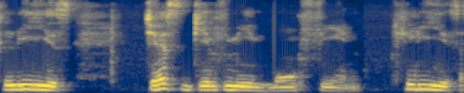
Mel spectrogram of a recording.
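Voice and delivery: slow, earnest, pleading, begging tone. Retelling begging a medic for morphine: imitating himself begging. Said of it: "I'm begging this guy".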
